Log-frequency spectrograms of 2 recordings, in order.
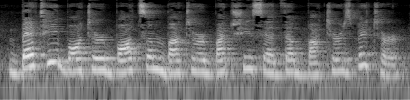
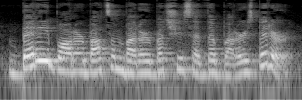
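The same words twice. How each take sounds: First: The t sounds are crisp, clear t's. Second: The t sounds are soft, d-like flaps. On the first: "Now I'm going to pronounce the T as a simple T sound" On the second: "Or in flap T"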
